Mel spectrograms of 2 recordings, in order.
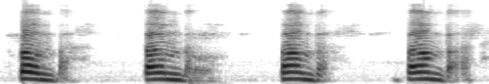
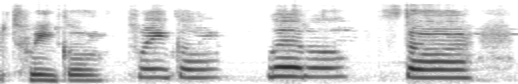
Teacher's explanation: the first syllable is stressed unlike these other ones this one the first syllable is stressed and the second syllable is the softer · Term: trochaic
